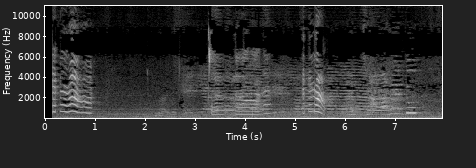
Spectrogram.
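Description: A rose-ringed parakeet talks in high, nasal, speech-like phrases, three short bursts with quiet gaps, in a small indoor room.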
